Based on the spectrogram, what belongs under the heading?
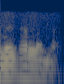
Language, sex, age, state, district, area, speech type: Assamese, male, 30-45, Assam, Majuli, urban, conversation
